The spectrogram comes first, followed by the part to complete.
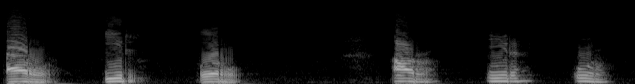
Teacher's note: Ro sukun sebelumnya fathah maka juga tebal. Akan tetapi fathahnya tidak ikut tebal.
